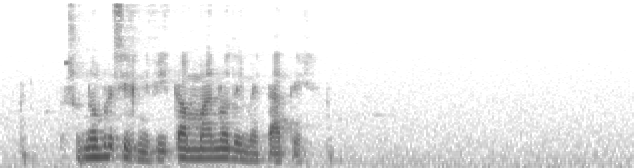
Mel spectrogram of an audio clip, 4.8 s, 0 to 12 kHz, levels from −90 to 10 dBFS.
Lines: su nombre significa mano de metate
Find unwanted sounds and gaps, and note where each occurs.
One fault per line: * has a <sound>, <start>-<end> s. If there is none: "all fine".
all fine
